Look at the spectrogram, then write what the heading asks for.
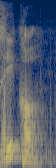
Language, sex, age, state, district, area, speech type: Odia, male, 60+, Odisha, Bargarh, rural, read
